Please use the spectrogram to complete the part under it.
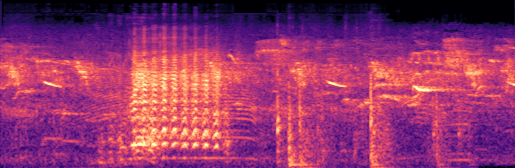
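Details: A sheep gives a loud, wavering bleat, then softer, shorter bleats, as lambs graze in a cool green forest with faint bird chirps.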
